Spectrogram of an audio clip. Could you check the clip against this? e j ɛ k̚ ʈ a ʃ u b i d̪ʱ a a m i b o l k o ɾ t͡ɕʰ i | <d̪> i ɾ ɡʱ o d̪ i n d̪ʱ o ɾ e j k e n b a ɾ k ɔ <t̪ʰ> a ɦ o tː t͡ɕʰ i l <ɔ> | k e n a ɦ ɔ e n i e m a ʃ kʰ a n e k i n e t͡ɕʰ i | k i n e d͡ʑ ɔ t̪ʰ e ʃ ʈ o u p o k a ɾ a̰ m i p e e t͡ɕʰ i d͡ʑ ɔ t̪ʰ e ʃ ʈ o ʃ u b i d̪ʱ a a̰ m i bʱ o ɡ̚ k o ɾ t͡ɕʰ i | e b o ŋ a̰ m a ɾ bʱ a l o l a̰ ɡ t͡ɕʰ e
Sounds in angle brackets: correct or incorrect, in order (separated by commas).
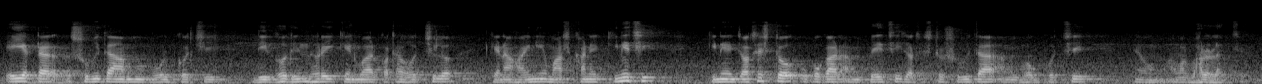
correct, correct, incorrect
